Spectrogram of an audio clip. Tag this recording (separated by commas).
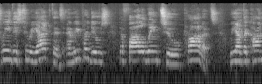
Speech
